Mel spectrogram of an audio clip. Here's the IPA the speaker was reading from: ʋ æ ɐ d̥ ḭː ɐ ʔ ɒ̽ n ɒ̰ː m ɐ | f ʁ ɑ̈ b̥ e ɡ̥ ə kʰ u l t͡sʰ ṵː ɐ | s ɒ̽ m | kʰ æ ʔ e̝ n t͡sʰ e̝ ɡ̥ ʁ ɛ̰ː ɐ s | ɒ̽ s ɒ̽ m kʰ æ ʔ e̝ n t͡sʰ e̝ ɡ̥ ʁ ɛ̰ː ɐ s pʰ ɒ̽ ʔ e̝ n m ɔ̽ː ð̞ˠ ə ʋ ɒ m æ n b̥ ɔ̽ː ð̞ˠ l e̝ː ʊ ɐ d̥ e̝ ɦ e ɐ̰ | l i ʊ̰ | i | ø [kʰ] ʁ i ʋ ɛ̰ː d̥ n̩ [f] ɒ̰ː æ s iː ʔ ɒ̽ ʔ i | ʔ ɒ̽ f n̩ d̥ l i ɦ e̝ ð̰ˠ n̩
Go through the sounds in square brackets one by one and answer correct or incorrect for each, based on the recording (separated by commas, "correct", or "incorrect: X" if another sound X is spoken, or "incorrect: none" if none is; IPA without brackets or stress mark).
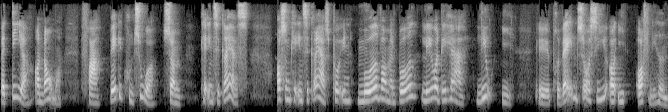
incorrect: pʰ, incorrect: s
